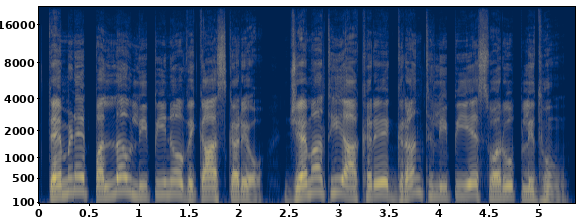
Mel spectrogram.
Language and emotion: Gujarati, neutral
